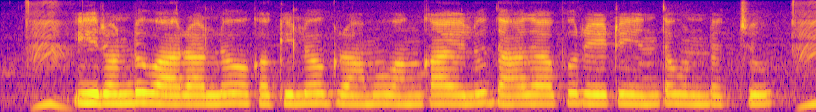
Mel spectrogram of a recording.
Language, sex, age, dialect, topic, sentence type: Telugu, female, 25-30, Southern, agriculture, question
